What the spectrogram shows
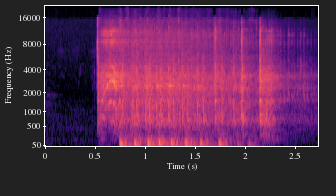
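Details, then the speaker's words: Motorcycle now running on its own fuel system after a plugged vacuum line to the fuel valve was fixed. A burst of cranking chuffs, then it fires briefly and starts cleanly. Revving still chokes it; owner suspects the carburetors. "That sounds promising. It's all great now."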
